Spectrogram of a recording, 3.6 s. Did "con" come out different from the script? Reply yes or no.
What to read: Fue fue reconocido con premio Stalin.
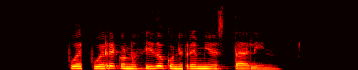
no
